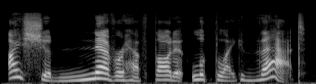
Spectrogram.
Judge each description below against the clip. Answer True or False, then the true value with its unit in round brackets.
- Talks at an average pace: True (170 wpm)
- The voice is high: True (210 Hz)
